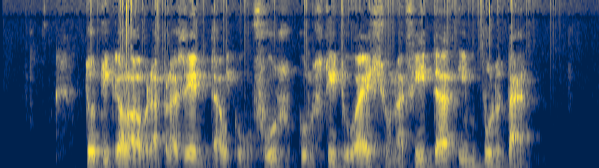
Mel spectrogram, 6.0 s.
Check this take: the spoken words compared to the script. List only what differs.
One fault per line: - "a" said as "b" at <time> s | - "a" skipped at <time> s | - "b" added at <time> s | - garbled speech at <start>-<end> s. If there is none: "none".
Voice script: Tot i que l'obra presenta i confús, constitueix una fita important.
none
